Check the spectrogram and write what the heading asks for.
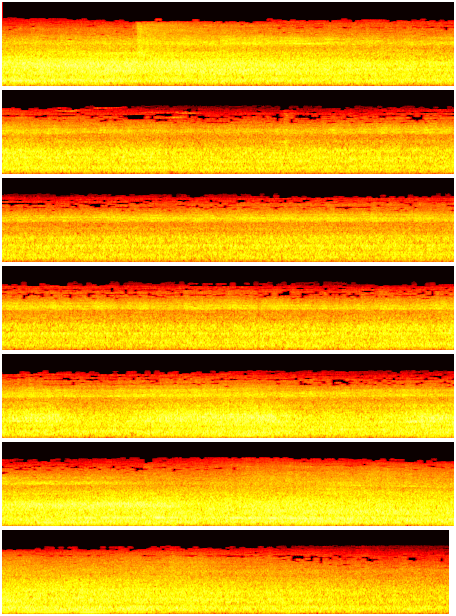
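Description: Diesel engine of a double-decker bus running as it passes close by and pulls away, over steady street-traffic noise. The engine noise swells again in the second half.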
